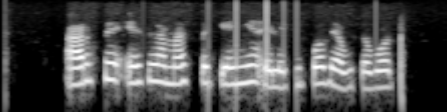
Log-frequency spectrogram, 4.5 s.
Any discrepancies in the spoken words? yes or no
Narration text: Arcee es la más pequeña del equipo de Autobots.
no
